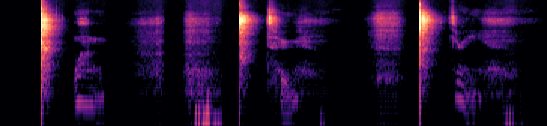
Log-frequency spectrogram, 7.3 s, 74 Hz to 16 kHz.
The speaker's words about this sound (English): Oh, I'm gonna spread my legs wider and slap my clit 5 times.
